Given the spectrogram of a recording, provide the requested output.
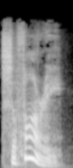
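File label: "safari", English, British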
